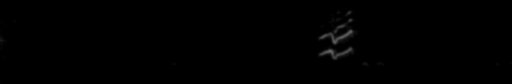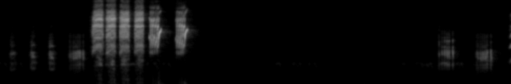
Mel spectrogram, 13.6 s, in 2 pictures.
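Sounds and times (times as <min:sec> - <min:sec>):
common myna Acridotheres tristis calling: 0:07.9 - 0:09.3.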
